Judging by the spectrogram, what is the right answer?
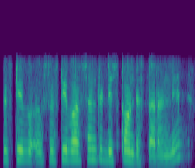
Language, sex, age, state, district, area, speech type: Telugu, male, 18-30, Andhra Pradesh, Bapatla, urban, conversation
